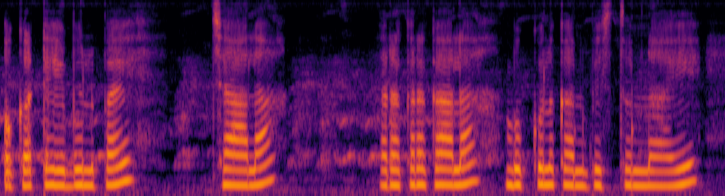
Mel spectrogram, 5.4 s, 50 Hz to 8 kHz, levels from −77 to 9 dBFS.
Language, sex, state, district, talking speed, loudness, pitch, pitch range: Telugu, female, Telangana, Mahabubabad, 75 wpm, -15 LUFS, 230 Hz, 225-245 Hz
